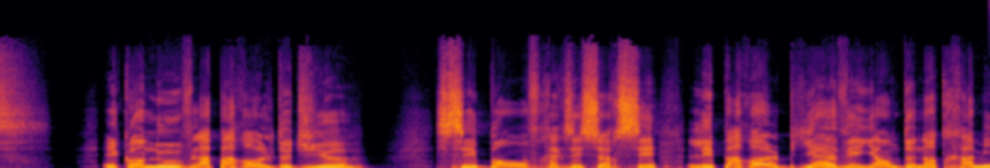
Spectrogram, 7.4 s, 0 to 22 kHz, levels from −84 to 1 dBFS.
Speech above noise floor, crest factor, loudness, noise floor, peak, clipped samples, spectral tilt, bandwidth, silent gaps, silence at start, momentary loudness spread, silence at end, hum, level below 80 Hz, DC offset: 33 dB; 16 dB; -17 LUFS; -50 dBFS; -2 dBFS; under 0.1%; -3.5 dB/octave; 17.5 kHz; none; 0 s; 6 LU; 0 s; none; -64 dBFS; under 0.1%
